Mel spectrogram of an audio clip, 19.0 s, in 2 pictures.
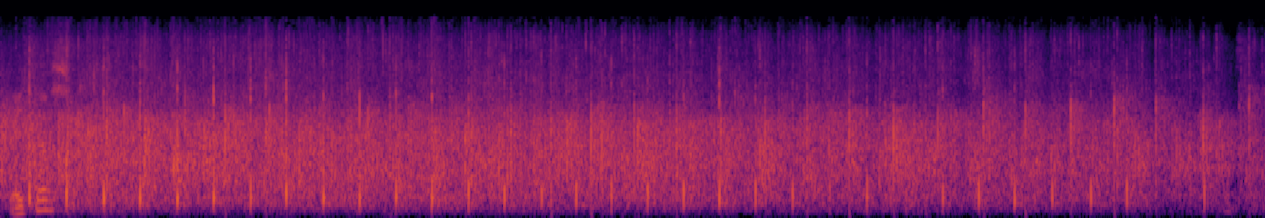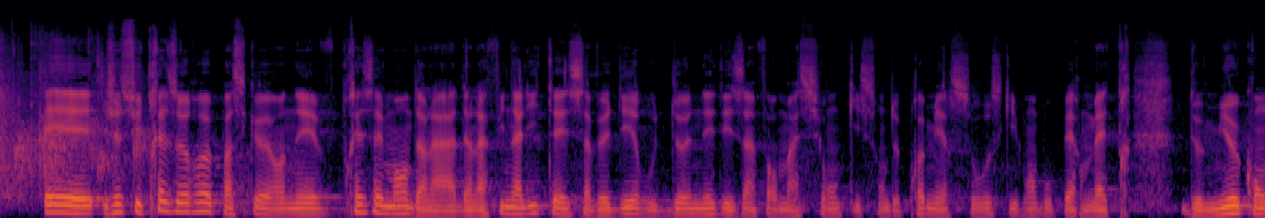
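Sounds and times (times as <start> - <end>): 
audience applause: 0.0 - 10.8
speech: 0.1 - 0.9, 9.8 - 18.9.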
